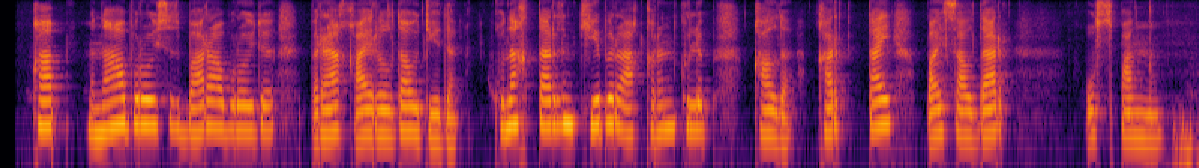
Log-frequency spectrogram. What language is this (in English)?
Kazakh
